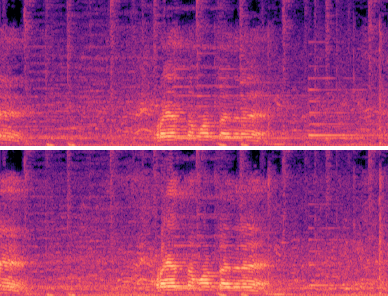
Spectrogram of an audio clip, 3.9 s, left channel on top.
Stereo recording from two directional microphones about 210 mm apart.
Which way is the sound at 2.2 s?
45° left (ahead or behind).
